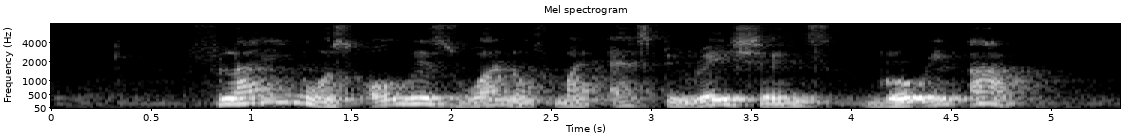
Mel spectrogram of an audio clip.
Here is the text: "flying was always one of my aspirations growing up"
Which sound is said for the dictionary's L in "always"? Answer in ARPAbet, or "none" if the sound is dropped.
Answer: L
